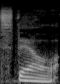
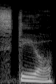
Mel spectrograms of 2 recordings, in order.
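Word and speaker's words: stele: she saw them as she pronounces it stelle I thought it was steel and Gina your professors call it Steely yes okay it's they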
